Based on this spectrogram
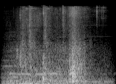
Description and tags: Coho - Shutting Cash Register
This is a recording of the cashier at the Coho closing the cash register. I recorded this with a Roland Edirol.
cash, ring, money, cashier, cash-register, beep, aip09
